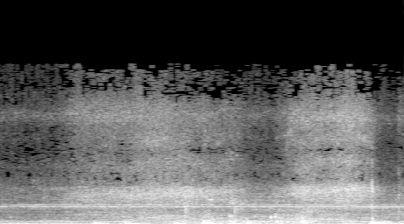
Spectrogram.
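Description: Supermarket freezer cabinets humming steadily with a hissing rustle, a few low knocks from handling, and a hand sliding over a glass freezer lid near the end.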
